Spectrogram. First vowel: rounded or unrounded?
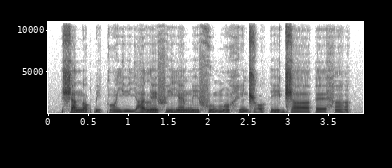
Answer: unrounded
